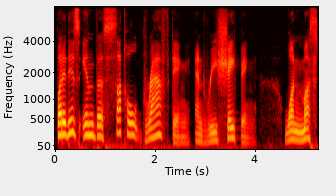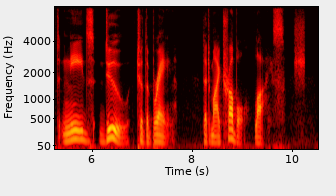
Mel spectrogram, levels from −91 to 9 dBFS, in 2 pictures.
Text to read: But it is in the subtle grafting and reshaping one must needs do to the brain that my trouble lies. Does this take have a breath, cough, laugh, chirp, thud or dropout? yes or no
yes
